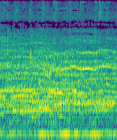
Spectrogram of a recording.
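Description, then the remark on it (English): A crowd in the town of Kukliath cheers in jubilation after an effigy is burned, a dense, steady roar of many overlapping shouts and whoops that stays loud and unbroken for the whole short moment. “The crowd surrounding me exploded in jubilation, all of Kukliath resounding with joy.”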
